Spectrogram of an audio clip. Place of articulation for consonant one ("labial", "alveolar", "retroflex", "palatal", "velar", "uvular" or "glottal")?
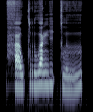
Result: glottal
